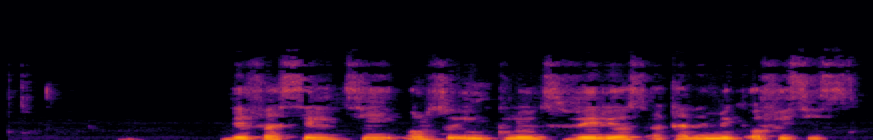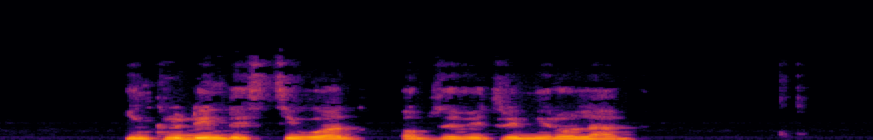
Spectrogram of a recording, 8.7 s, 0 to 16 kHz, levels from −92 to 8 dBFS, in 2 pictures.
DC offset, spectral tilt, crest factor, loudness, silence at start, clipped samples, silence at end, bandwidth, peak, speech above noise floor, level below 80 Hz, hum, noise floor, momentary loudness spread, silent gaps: under 0.1%; -7.5 dB/octave; 18 dB; -19 LUFS; 1.1 s; under 0.1%; 1.2 s; 9.2 kHz; -4 dBFS; 60 dB; -60 dBFS; none; -78 dBFS; 11 LU; none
